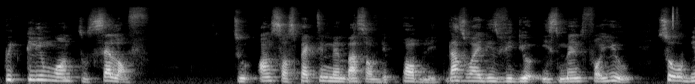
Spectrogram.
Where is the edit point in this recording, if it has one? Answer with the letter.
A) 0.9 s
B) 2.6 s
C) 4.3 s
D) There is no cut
C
